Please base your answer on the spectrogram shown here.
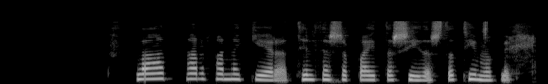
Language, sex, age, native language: Icelandic, female, 30-39, Icelandic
